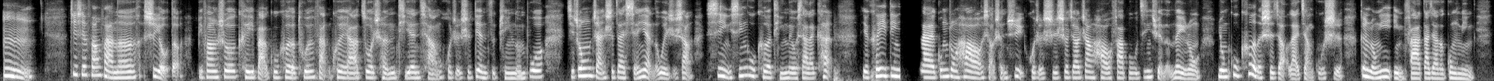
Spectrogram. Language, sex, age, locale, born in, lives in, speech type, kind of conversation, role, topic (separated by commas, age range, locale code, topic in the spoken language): Chinese, female, 25-29, zh-CN, China, United States, read, expert-assistant, expert, 如果传统广告效果逐渐减弱，有哪些创新方式可以帮助企业更好地推广产品？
